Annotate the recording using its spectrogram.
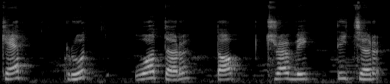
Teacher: The tip of the tongue is in contact with the alveolar ridge, and the air comes out of the lungs through the oral cavity as it is stopped by the articulator. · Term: voiceless alveolar stop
